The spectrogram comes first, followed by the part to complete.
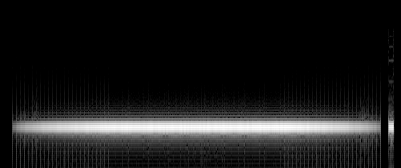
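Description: Video countdown leader: a steady, single-pitch test tone lasting about three and a half seconds, then one short countdown beep near the end.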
